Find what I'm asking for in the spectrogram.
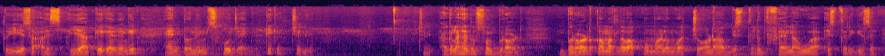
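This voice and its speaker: Low, mellow-voiced male teacher. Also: brisk. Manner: conversational, repeats 'है ना' and 'ठीक है'. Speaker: exam vocabulary teacher. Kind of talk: casual Hindi lesson.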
